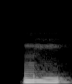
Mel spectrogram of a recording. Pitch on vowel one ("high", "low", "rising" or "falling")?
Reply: low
